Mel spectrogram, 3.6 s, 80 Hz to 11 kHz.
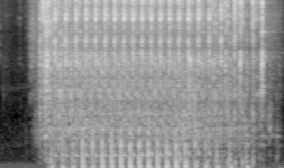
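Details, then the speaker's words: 1967 Briggs and Stratton 6 hp engine, low compression: catches on primer shot and pops unevenly about three seconds then cuts out; not picking up fuel though float bowl full, float bowl nut hole suspected overflow — fuel starvation. "it's not picking up fuel that's full"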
